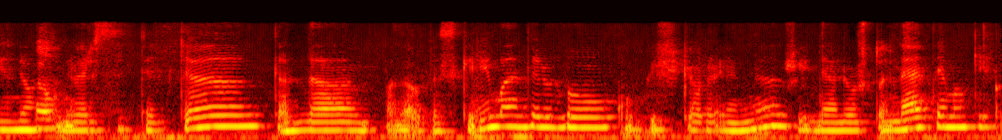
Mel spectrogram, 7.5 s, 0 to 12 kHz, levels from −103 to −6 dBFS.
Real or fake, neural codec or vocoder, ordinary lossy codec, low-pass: fake; codec, 16 kHz, 4 kbps, X-Codec, HuBERT features, trained on general audio; MP3, 64 kbps; 7.2 kHz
